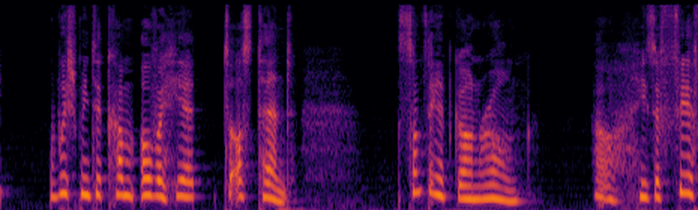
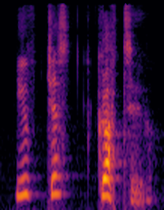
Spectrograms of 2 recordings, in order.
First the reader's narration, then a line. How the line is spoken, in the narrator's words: Nella said, in a terrible, remorseless tone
